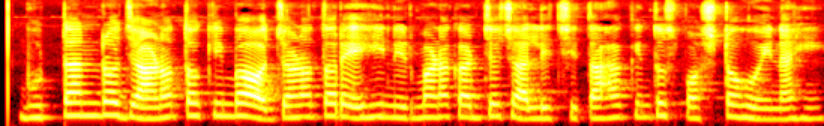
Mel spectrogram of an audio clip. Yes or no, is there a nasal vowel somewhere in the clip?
yes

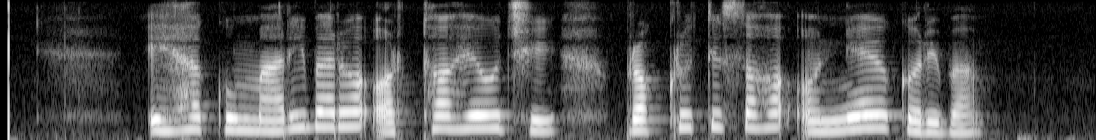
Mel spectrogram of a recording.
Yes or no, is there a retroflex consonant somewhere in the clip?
no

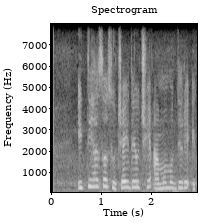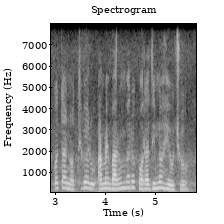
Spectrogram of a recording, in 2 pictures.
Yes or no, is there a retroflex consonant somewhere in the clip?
no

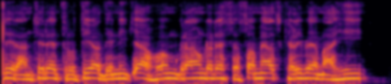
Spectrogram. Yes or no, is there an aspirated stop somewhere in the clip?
yes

